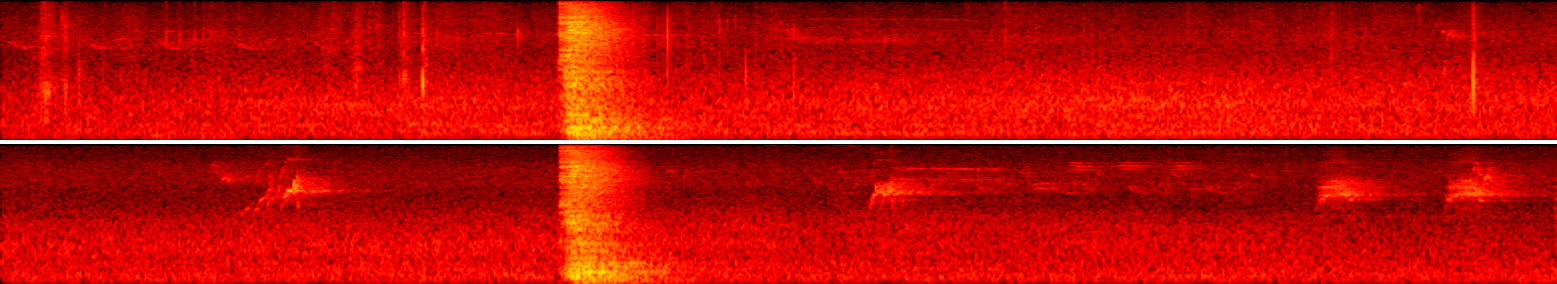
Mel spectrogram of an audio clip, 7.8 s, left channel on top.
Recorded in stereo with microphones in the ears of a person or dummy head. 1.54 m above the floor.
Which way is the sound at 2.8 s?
65° left (ahead or behind).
